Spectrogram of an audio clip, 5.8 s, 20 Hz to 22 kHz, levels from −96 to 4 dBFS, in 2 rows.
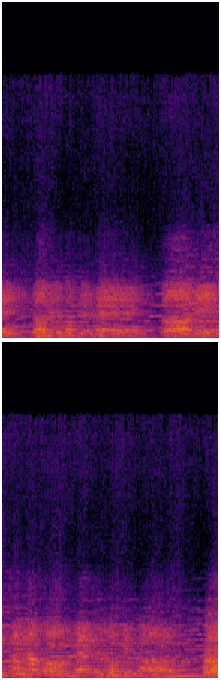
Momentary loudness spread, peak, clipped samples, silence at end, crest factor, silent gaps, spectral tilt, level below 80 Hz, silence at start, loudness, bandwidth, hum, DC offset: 6 LU; -14 dBFS; under 0.1%; 0 s; 20 dB; none; -4.5 dB/octave; -68 dBFS; 0 s; -34 LUFS; 17.5 kHz; none; under 0.1%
